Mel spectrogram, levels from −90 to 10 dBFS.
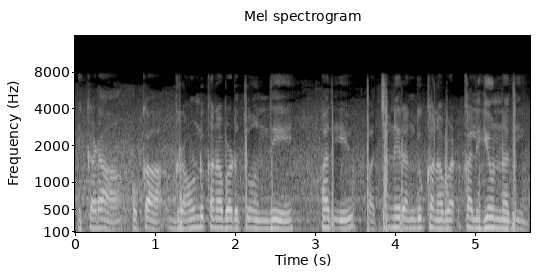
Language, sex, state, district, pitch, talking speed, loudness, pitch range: Telugu, male, Telangana, Hyderabad, 165 Hz, 115 wpm, -15 LUFS, 155-170 Hz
